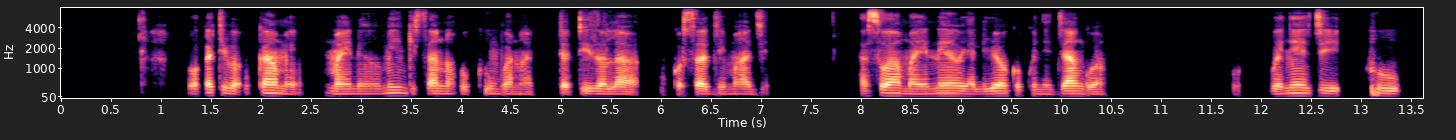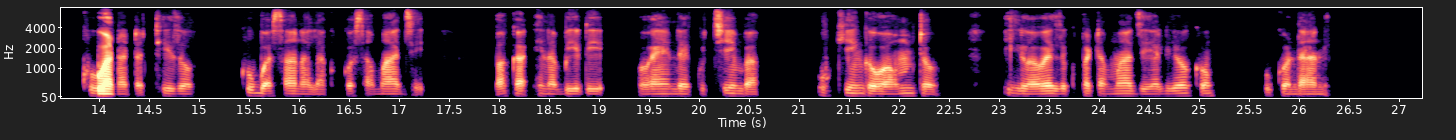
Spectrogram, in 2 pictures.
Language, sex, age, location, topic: Swahili, male, 18-24, Kisumu, health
